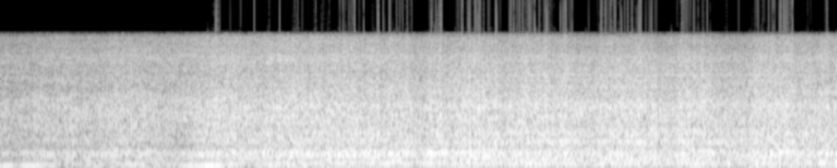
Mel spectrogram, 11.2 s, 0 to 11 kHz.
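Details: 1966 Chevy Sportsvan stock 230 six with new Weber 32/36 2bbl carb on stock manifold; fast steady high idle from vacuum leak, engine got louder as throttle closed.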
